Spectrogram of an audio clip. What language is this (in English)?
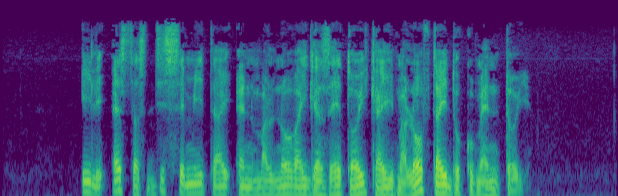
Esperanto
